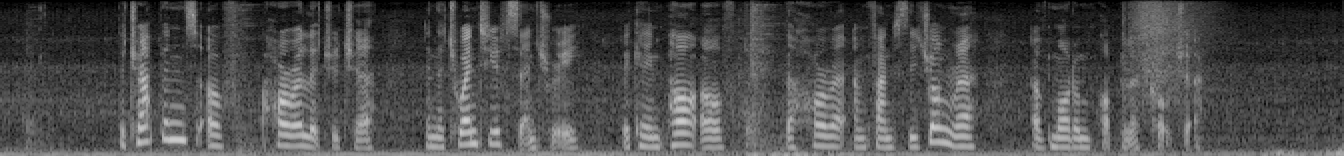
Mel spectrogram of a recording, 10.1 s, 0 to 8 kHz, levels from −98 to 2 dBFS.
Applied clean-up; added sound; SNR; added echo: none; Truck; 14 dB; none.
